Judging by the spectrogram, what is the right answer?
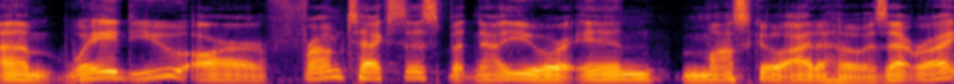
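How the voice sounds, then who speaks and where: In a Southern US accent, a man talks at a moderate pace with a medium pitch and lively intonation. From North Louisiana, US South. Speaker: podcast host. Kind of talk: casual interview chat. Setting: podcast recording.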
